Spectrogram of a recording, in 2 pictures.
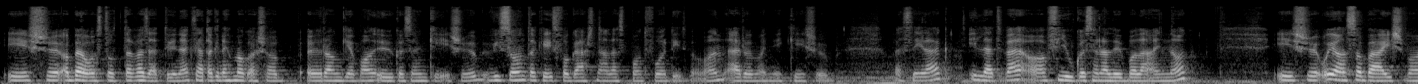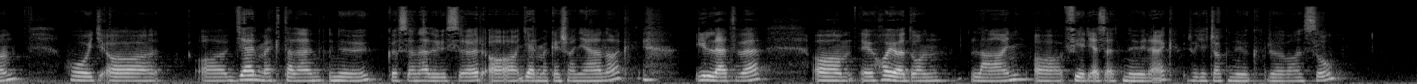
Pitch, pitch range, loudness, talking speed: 175 Hz, 165-185 Hz, -23 LUFS, 125 wpm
